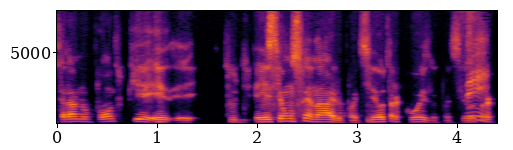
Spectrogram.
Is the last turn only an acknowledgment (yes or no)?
no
